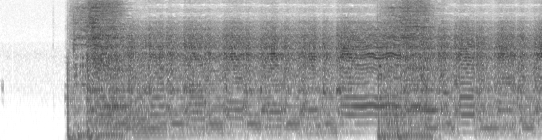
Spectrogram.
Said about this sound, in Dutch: Ik ga even je nummer laten horen. Kijk of je hem herkent.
